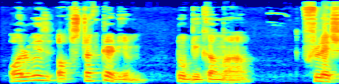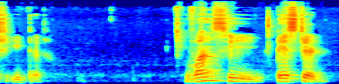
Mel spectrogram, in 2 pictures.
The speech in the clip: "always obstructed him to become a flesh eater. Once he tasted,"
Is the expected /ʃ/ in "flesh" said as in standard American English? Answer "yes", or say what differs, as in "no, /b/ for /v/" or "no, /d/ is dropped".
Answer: yes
